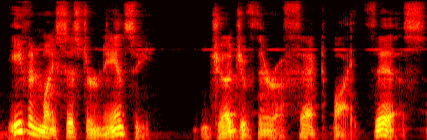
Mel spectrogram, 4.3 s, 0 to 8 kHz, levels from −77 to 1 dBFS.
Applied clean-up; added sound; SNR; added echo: neural mask model RNNoise.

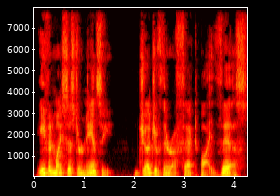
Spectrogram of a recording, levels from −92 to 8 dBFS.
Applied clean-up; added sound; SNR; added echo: none; none; none; none.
